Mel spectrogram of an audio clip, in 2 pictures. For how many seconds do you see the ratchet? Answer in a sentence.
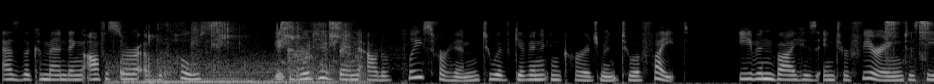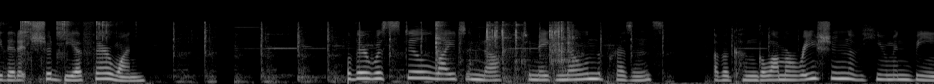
You can hear the ratchet for 6 seconds altogether.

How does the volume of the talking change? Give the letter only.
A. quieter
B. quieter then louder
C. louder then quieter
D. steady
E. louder
D.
